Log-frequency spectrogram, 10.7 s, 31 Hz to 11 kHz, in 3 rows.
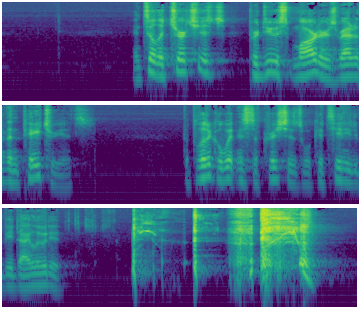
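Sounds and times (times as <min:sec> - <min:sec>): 
speech: 0:01.3 - 0:04.5, 0:05.4 - 0:08.6
person coughing: 0:08.4 - 0:10.5
throat clearing: 0:08.4 - 0:10.5.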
